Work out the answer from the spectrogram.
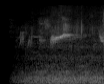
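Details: A flock of thrushes gives a few thin, high, drawn-out whistles in quick succession, one slightly sliding, over a low rumble, on an October night at a songbird trapping site in Castellón province, north of Valencia, Spain.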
